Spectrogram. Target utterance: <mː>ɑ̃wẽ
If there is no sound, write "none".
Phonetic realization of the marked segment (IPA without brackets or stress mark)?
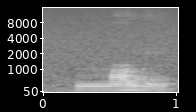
mː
